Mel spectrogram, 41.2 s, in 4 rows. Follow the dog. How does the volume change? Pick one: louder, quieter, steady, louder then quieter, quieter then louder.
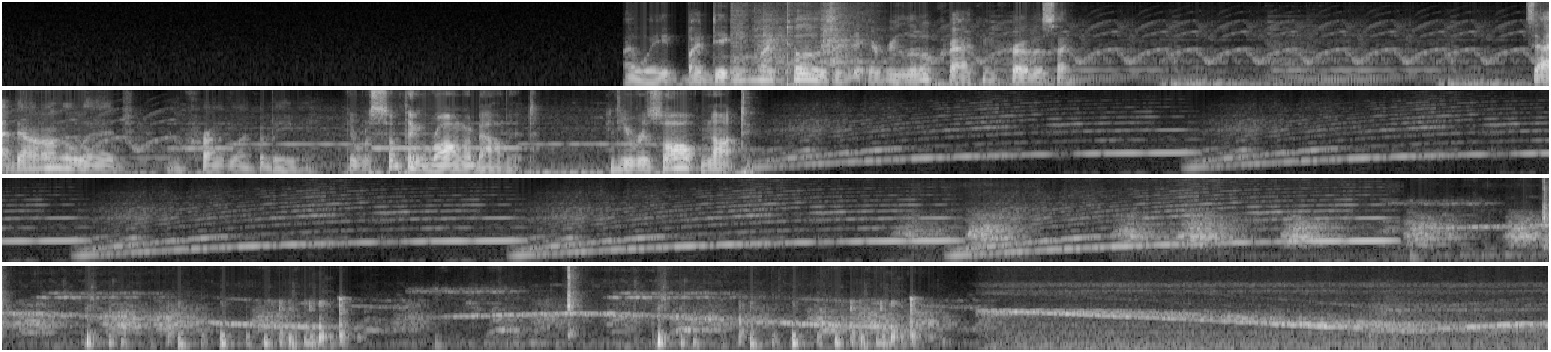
quieter then louder.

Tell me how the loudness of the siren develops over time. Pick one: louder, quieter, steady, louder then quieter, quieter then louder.
louder.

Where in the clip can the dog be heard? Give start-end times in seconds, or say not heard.
26.6-37.5.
